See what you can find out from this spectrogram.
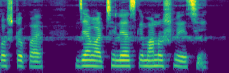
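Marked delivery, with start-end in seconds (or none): none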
